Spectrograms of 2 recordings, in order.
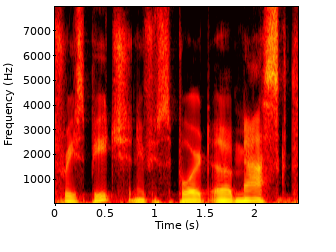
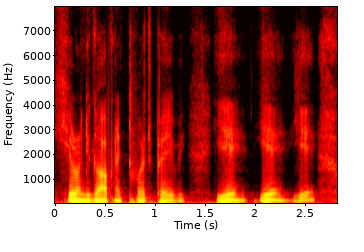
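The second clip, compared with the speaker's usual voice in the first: mock British accent, higher; 5 semitones higher than usual. Hyping up the Twitch chat: put-on British crack dealer voice. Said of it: "talking like a fucking British crack dealer".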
